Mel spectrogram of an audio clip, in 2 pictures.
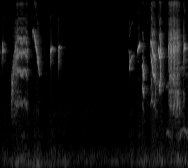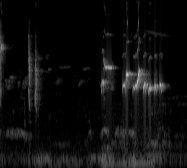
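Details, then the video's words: Orange-headed thrush in ngeplong style, used as a lure for other birds: scattered short chirps, then a dense burst of sharp notes, and a final run of quick warbled whistles over faint low rumble. "Kicauan Anis Merah Bikin Emosi Dan Gacor"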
